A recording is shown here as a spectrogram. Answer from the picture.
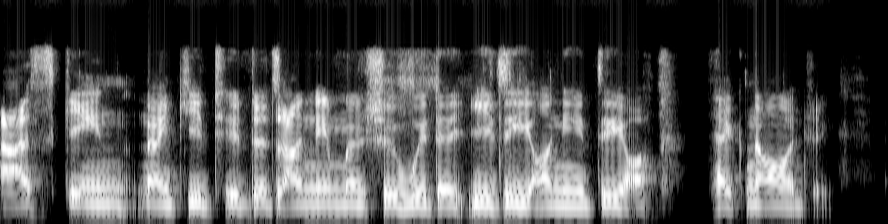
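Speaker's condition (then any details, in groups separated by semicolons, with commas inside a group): Cerebral palsy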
